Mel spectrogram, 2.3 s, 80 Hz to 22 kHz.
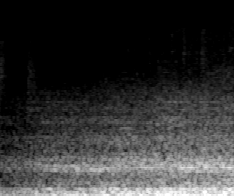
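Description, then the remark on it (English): A train rolls along the rails with a steady, deep rumble that swells slightly louder over a couple of seconds, a continuous mechanical drone with no voices. “Travelling on a train for 3 hours up to a meeting means that I can get loads of work done, only if it works.”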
